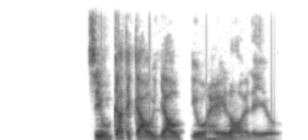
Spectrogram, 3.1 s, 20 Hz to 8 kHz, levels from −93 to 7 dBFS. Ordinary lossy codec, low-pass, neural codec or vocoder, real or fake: Opus, 64 kbps; 7.2 kHz; none; real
